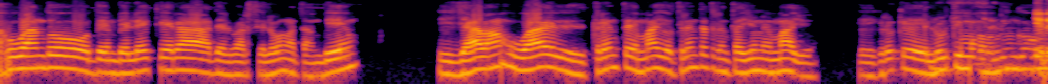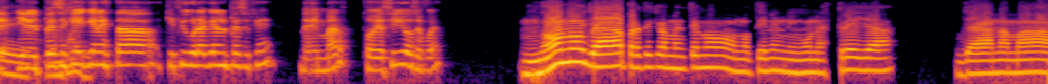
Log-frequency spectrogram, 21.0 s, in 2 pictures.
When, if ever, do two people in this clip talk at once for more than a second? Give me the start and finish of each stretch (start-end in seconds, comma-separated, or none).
9.3-11.4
